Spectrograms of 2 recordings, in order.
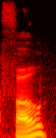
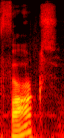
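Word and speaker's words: faux: It fucks like foe folks." Wait, did you speak Fox? Like the animal pronounced fo prince is weird. French is fucking weird.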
